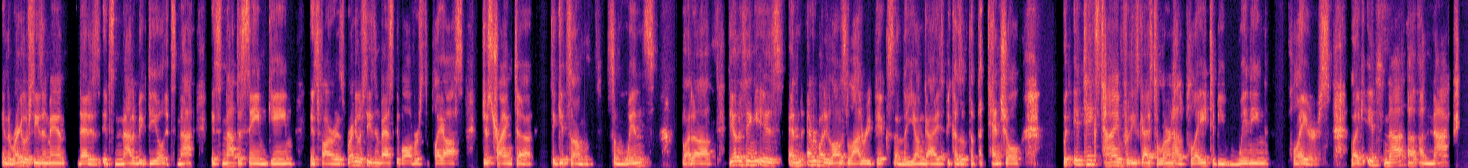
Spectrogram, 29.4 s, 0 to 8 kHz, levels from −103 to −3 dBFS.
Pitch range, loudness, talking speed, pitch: 115-150 Hz, -21 LUFS, 155 wpm, 125 Hz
